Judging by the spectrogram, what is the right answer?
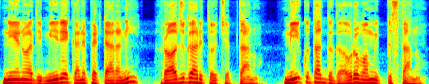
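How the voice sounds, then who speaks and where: A man acts out a greedy ascetic of an old storybook kingdom. He speaks at a middling pitch in formal, courtly phrases. The sound is dry, without any room around it. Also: normal speed, a little mellow, dry recording, lightly acted. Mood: curious, gracious. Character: flattering, greedy male ascetic sage, courtly and self-serving. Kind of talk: dramatised moral folk tale.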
